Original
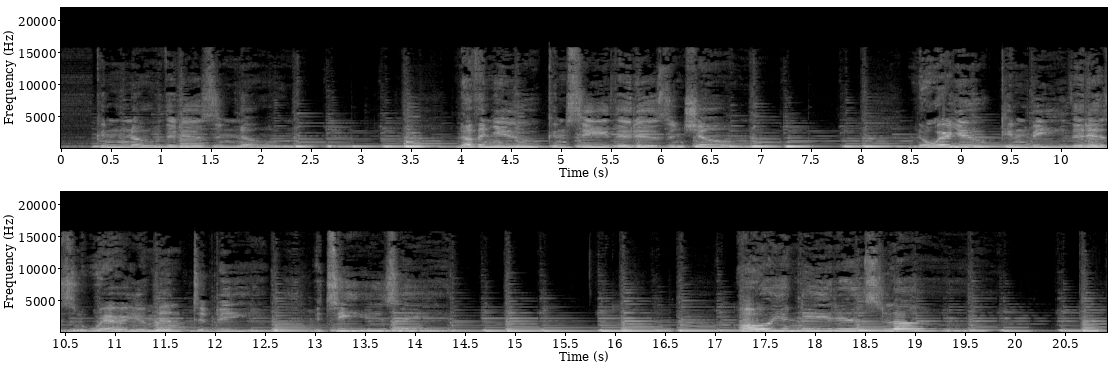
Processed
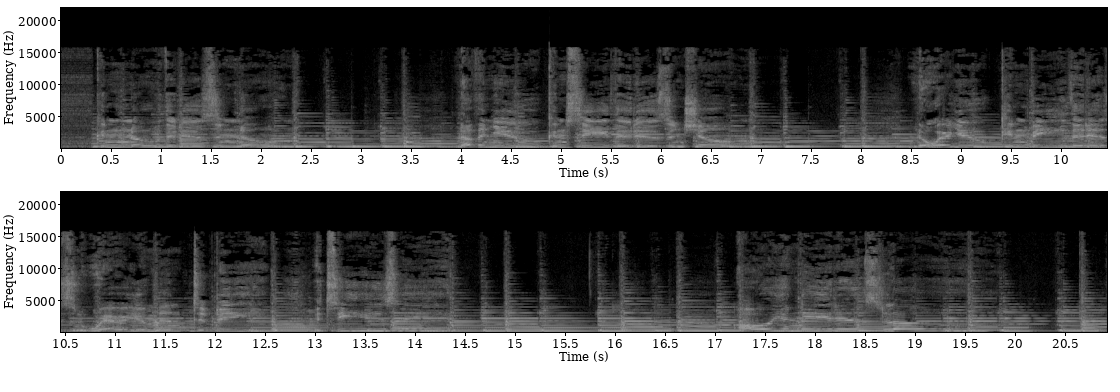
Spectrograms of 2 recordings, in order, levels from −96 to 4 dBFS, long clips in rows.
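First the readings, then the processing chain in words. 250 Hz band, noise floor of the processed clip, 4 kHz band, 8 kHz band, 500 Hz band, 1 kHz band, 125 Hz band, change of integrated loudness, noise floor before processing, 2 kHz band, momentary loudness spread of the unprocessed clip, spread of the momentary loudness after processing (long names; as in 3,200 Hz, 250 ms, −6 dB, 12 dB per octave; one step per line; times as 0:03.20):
−18.0 dB, −50 dBFS, −3.0 dB, −2.0 dB, −14.0 dB, −7.0 dB, −24.5 dB, −13.0 dB, −43 dBFS, −4.5 dB, 10 LU, 5 LU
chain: high-pass filter 790 Hz 12 dB per octave
downward compressor 6 to 1, threshold −43 dBFS, peak gain reduction 19.5 dB
level +6.5 dB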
